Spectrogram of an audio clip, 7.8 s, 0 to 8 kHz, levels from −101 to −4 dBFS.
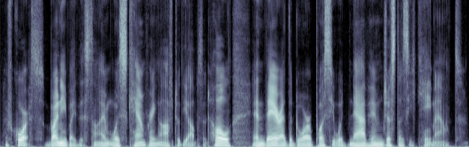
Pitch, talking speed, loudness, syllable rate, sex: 110 Hz, 205 wpm, -20 LUFS, 5.1 syllables/s, male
